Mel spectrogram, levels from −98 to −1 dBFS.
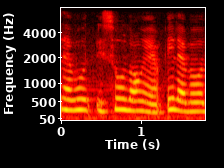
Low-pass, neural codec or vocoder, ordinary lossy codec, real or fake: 7.2 kHz; none; none; real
